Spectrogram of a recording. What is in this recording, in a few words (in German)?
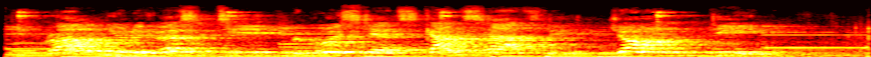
Ansager; White House Plumbers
